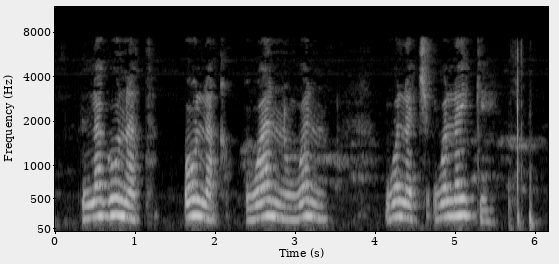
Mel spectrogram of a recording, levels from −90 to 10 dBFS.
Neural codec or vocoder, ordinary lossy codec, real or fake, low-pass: none; MP3, 48 kbps; real; 7.2 kHz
